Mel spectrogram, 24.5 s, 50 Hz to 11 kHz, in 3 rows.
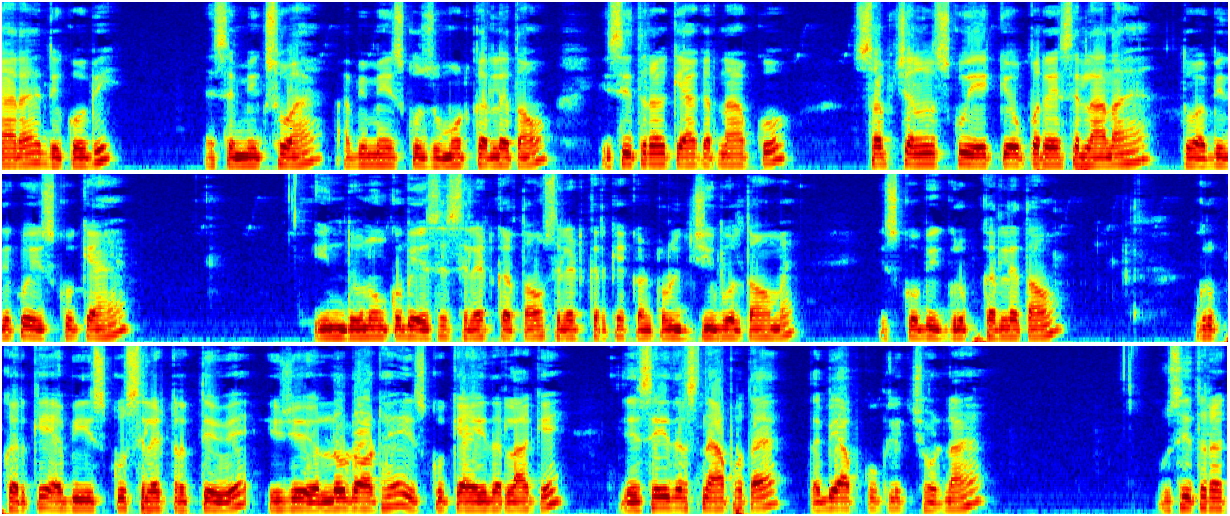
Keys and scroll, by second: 12.7 ctrl+g, 15.4 ctrl+g.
